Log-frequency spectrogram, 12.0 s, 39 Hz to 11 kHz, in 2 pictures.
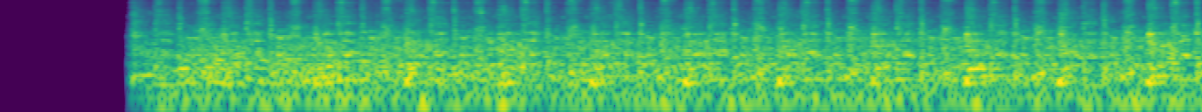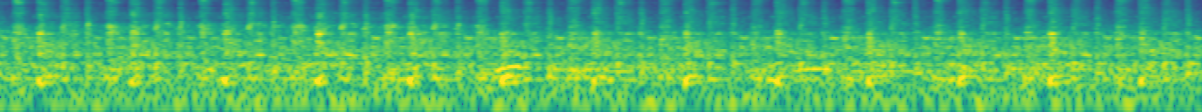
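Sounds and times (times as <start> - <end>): diesel engine knocking steadily: 0.7 - 12.0.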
